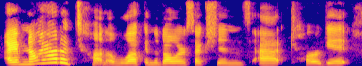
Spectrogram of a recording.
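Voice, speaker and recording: A woman's voice: mid-range voice, very animated, brisk, a bit bright, dry recording. Bubbly young woman chatting about shopping finds. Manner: bubbly, chatty, gushing over cute finds. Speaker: vlogger. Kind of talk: shopping vlog voiceover. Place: parked car.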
